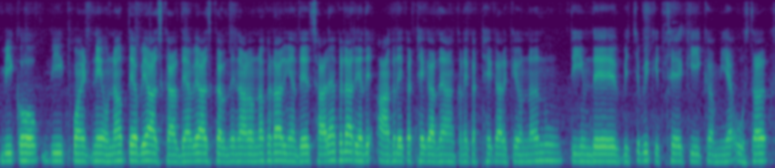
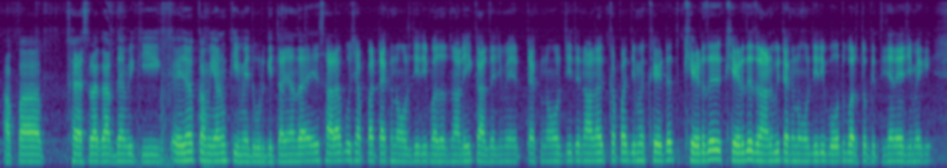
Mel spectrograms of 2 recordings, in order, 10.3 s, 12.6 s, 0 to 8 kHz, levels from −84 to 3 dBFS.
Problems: background sounds at intervals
